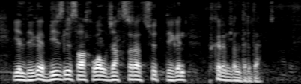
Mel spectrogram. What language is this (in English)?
Kazakh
